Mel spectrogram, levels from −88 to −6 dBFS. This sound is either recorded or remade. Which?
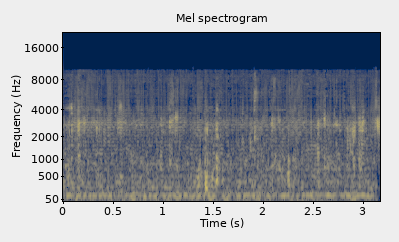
remade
